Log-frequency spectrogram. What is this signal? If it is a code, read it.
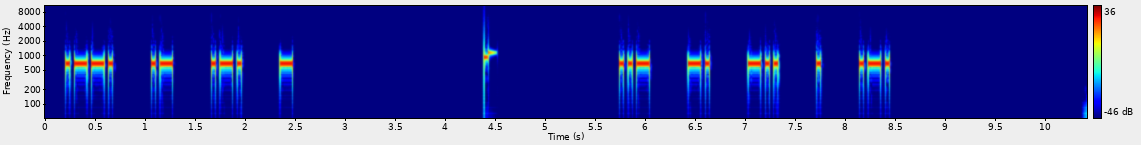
Morse code, heard as a keyed tone, about 28 wpm, spaced as for 16 wpm, 700 Hz. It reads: PART UNDER
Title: 3x Character Spacing - Top 300 Words - 28wpm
